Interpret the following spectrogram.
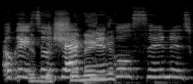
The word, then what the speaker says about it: Jack Nicholson: Let's go watch Jack Nicholas. Okay, so Jack Nicholson is correct. Jack Nicholson is the correct pronunciation of that man's name.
